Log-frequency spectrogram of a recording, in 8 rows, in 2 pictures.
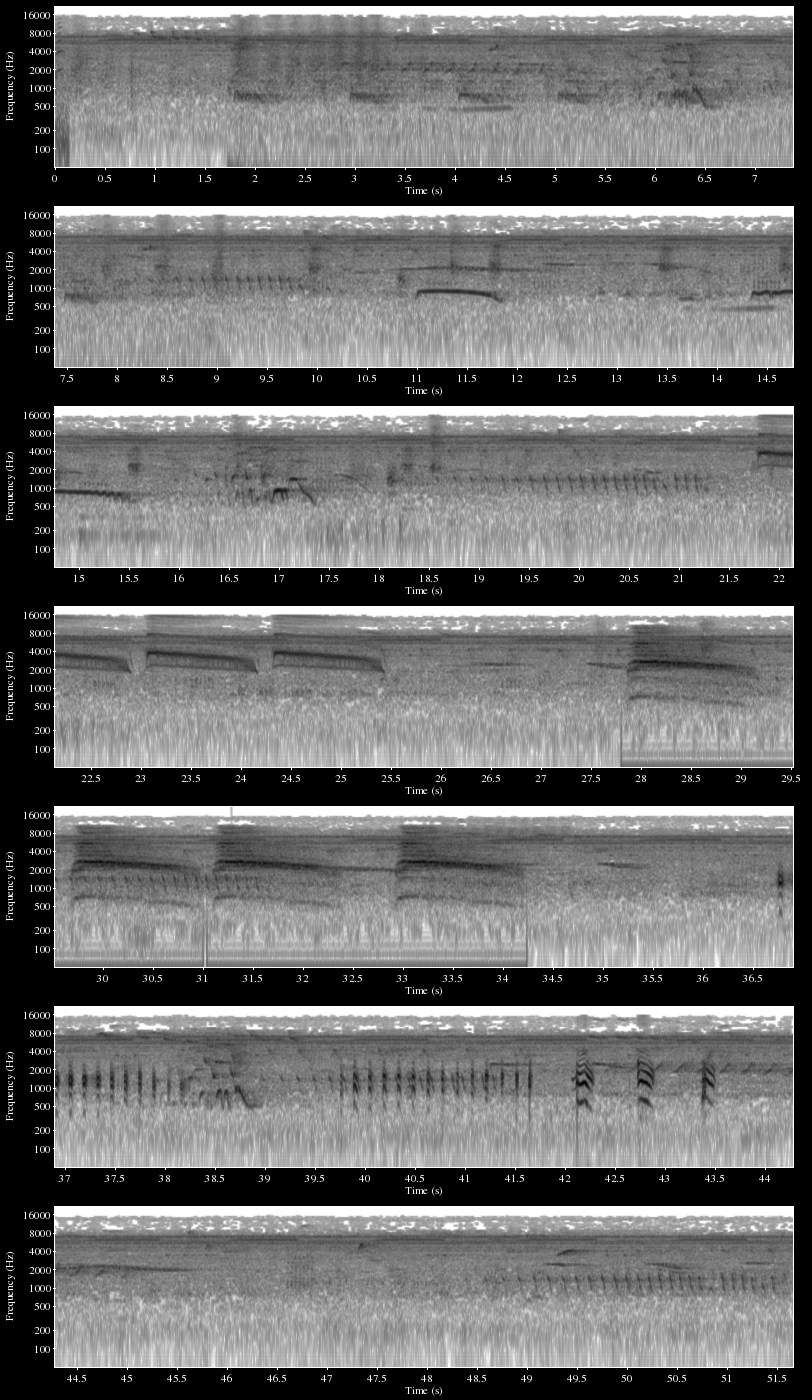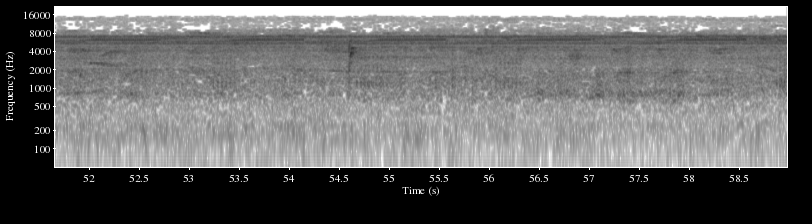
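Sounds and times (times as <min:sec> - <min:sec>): steady high-pitched hiss: 0:00.0 - 0:58.9
downward-sliding whistled bird calls: 0:01.8 - 0:09.2, 0:21.8 - 0:25.5, 0:27.8 - 0:34.3
rattling bird trills: 0:21.8 - 0:25.4, 0:27.8 - 0:34.3.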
